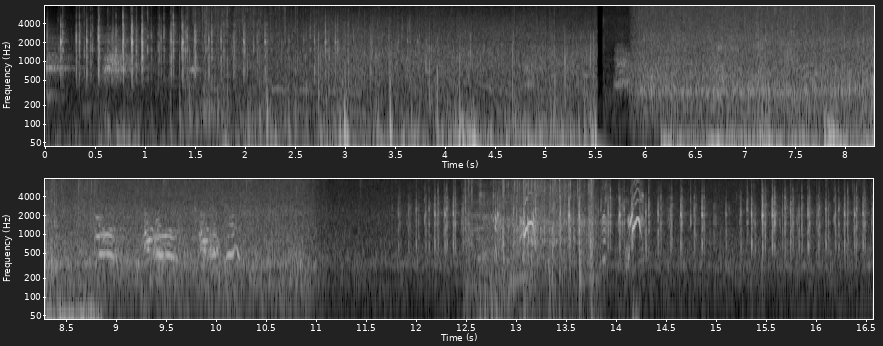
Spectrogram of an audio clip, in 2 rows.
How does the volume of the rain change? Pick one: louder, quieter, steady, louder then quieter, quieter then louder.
louder then quieter.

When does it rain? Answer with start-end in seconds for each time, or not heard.
0.0-16.5.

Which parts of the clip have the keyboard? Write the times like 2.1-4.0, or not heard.
0.0-3.9, 11.8-16.5.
